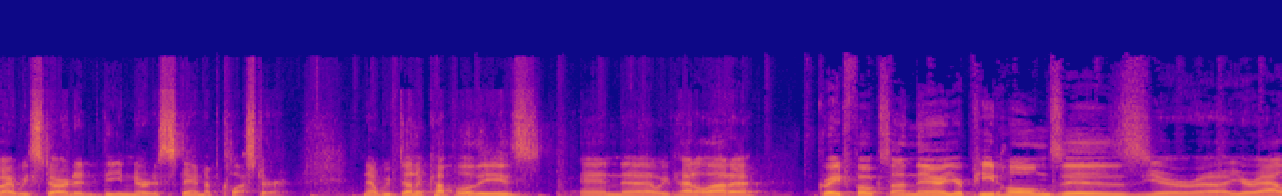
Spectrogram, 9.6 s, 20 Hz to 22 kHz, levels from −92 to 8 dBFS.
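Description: From 0.0 to 6.0 s the adaptive stream is starting at a low bitrate: dull, band-limited sound with smeary codec artefacts, pointing to roughly 16 kbit/s Opus. At 6.0 s it steps up without a gap, and a spectrogram shows the treble band suddenly filling in.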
